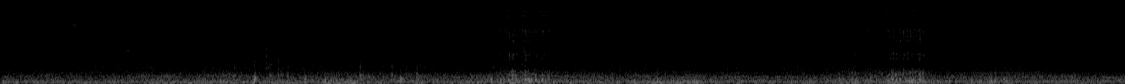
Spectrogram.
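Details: Chow Chow snoring, with two soft broadband breathy snores about four seconds apart over a steady low rumble.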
